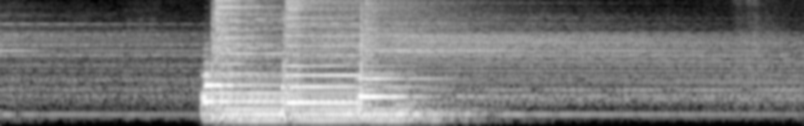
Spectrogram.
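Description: Jazz band piano and drum kit playing a stop-time figure. A fading chord is followed, about a second in, by a quick run of accented hits: piano chords struck together with drum and cymbal strokes, left to ring out.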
